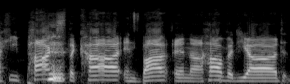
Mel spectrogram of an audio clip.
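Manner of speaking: put-on slow, punched-up Boston accent; mock Boston accent. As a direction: drop the Rs in a hammed-up Boston accent. Mock Boston line introducing the co-host.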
